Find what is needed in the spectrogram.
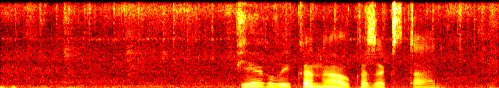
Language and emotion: Russian, sad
